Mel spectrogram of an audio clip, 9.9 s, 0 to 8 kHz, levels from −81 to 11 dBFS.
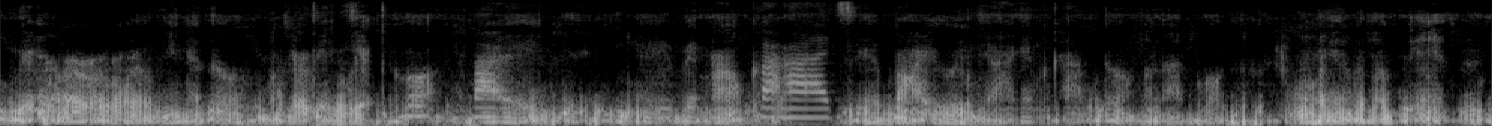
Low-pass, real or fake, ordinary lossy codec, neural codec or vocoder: none; fake; none; codec, 16 kHz, 2 kbps, X-Codec, WavLM features, trained on Multilingual LibriSpeech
